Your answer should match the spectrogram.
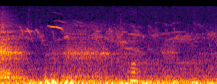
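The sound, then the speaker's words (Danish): Chickens cluck softly, a scatter of low, throaty clucks over a steady background murmur, with no clear voices. “Det er høns. Ja. Derfor gokker de.”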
